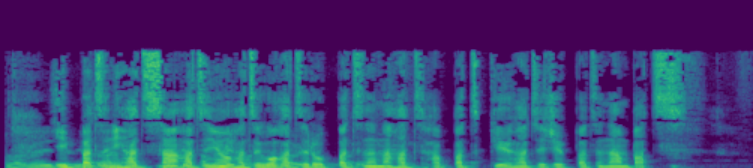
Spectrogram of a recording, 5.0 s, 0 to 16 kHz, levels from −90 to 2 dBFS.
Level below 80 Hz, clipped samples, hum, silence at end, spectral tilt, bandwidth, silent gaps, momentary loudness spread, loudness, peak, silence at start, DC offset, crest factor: -54 dBFS; under 0.1%; none; 0.4 s; -4.5 dB/octave; 12 kHz; none; 8 LU; -20 LUFS; 0 dBFS; 0.05 s; under 0.1%; 20 dB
